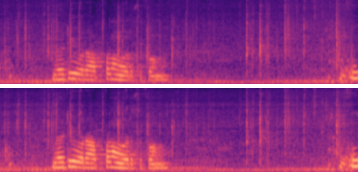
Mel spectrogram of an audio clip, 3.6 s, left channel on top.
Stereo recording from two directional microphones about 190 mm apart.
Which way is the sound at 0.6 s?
30° right (ahead or behind).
